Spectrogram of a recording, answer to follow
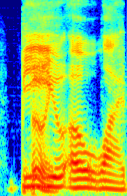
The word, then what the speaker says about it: buoy: B-U-O-Y. Buoy. Yeah, buoy. Some people say boy. I say buoy.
